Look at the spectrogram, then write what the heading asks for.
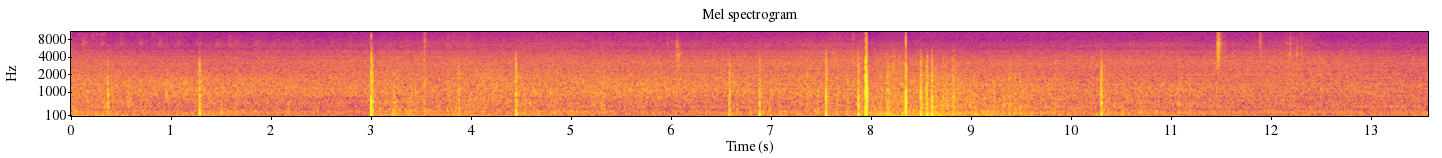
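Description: Distant aerial fireworks shells bursting: about ten irregular sharp bangs over a steady low rumble, with a cluster of bangs around the middle and the loudest about eight seconds in.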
